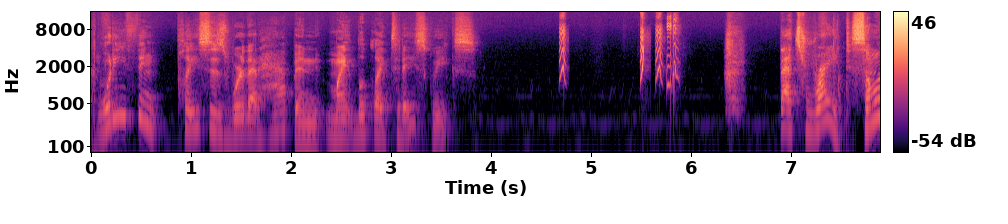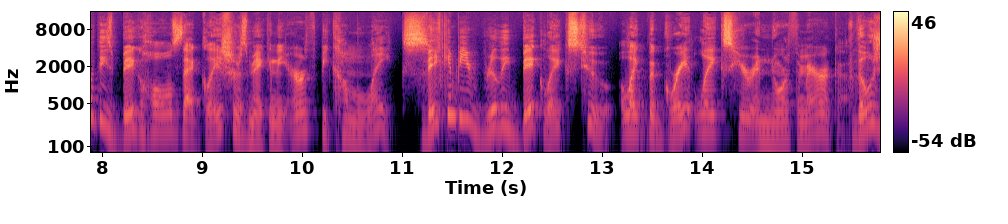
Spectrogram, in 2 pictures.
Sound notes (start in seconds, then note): 5.5 squeaks squeaks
